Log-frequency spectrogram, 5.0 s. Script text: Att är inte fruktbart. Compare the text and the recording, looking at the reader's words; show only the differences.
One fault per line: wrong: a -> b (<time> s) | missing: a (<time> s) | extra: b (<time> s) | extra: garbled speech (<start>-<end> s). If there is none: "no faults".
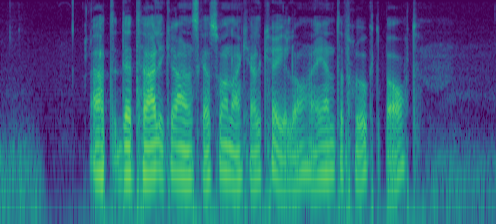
extra: detaljgranska sådana kalkyler (1.2 s)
